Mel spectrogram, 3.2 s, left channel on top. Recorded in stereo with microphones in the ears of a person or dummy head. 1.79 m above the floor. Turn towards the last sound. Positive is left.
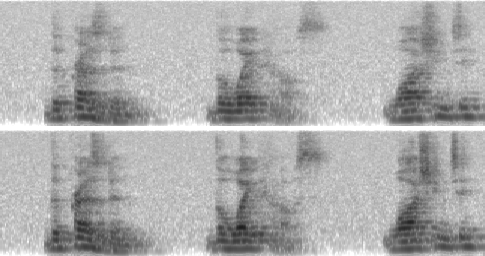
turn(degrees=-85)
